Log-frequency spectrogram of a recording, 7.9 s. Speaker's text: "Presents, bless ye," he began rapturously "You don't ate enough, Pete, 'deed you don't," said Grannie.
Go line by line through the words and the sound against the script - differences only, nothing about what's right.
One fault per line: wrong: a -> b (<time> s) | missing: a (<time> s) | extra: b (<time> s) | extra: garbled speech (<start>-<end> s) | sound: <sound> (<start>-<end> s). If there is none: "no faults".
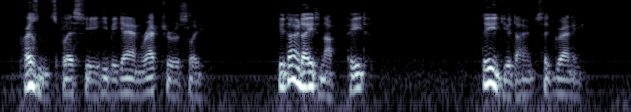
no faults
